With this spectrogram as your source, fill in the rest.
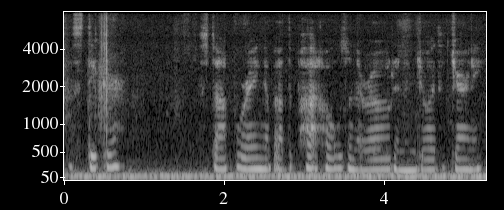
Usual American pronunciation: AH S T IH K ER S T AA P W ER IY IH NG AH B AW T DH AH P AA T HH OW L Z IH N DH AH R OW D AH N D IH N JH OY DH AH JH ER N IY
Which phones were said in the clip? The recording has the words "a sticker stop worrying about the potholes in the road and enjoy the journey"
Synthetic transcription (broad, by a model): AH S T IH K ER S T AA P W ER IH NG AH B AW T DH AH P AA T HH OW L Z IH N DH AH R OW D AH N IH N JH OY DH AH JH ER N IY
